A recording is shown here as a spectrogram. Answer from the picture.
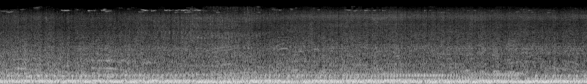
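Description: Bugatti Veyron's W16 engine idling steadily at close range.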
